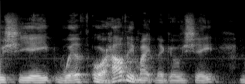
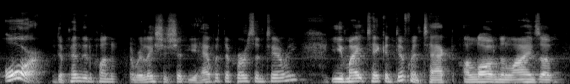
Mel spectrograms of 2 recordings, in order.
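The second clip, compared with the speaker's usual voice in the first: usual speaking voice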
